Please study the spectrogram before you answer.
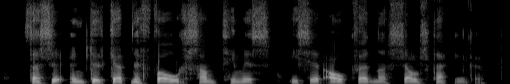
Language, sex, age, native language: Icelandic, male, 16, Icelandic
